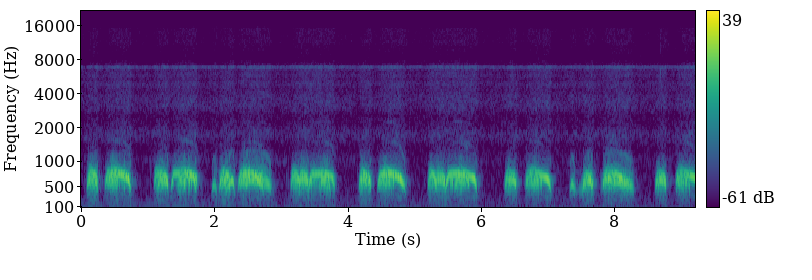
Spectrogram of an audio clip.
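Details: Spotted dove in the 'dong son' style with a clear voice, played as a trapping decoy, 16 August 2024: soft, mellow coos come in quick, slightly uneven pairs and triplets, the longer notes bowed and sustained.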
